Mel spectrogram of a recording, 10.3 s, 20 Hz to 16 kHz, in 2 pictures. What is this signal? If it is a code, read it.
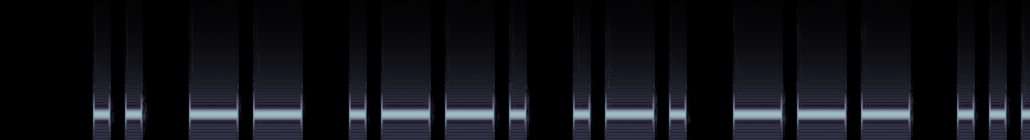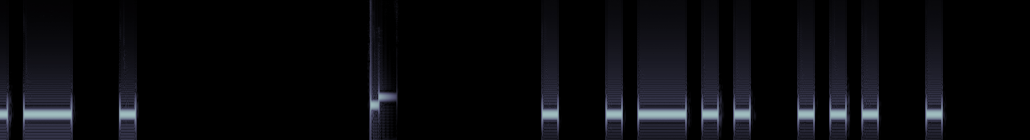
Morse code, heard as a keyed tone, about 16 wpm, 700 Hz. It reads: IMPROVE ELSE
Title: Sentences from Top 800 Words - New Word Drill - 15wpm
